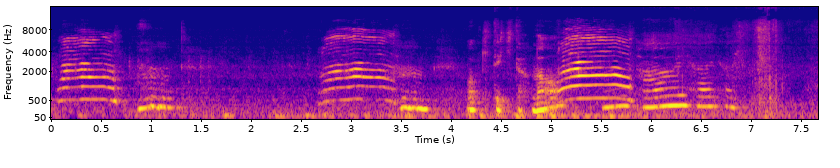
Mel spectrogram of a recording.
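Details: Domestic cat, just woken from a nap, comes to greet someone indoors. It gives three clear, drawn-out meows that rise then fall, with short trilling chirps between them. A person's quiet voice is also heard.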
